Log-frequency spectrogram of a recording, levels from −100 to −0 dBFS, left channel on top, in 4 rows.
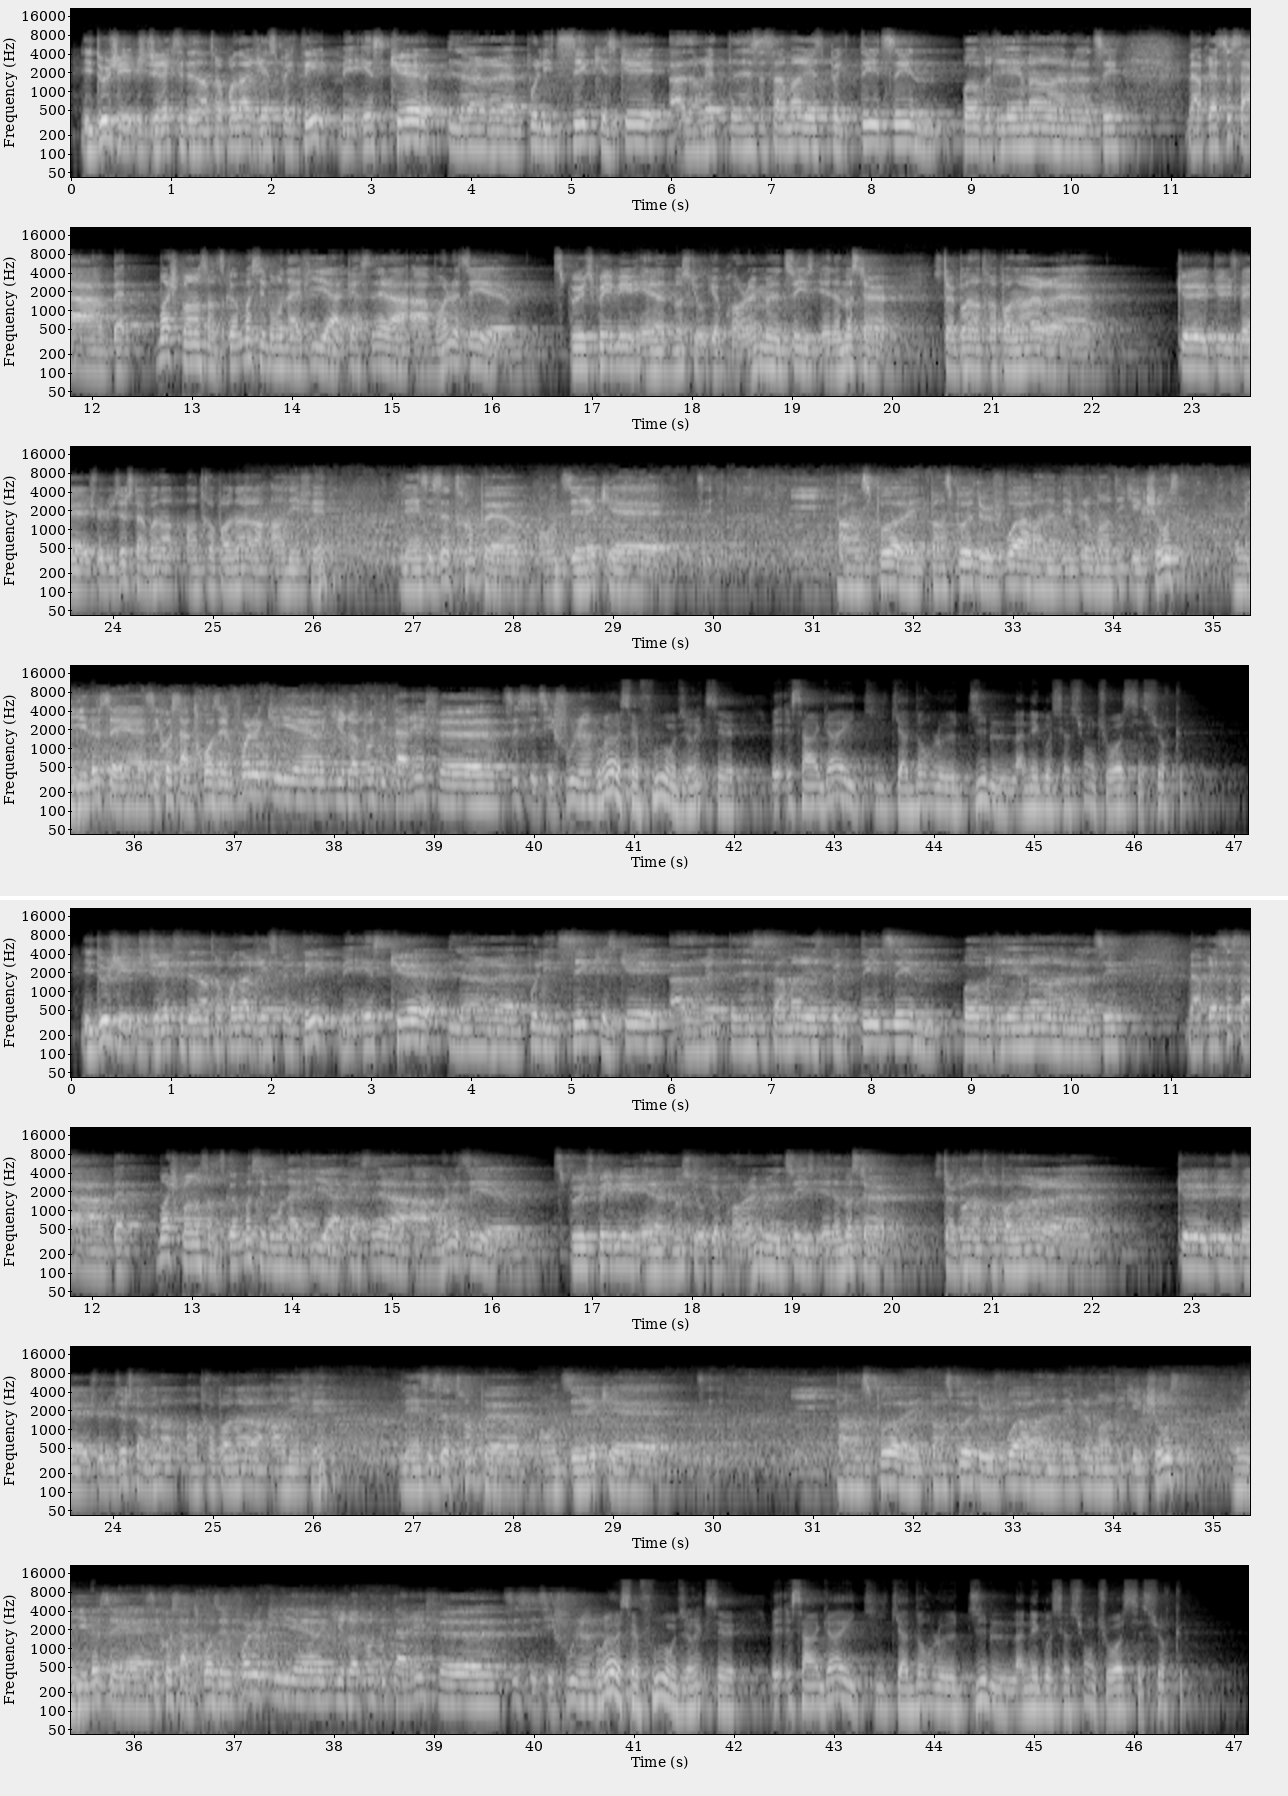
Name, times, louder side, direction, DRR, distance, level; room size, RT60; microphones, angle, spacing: voice 1, 0.0-8.7 8.9-12.4 12.6-16.3 16.6-22.0 22.9-29.5 29.8-30.0 30.8-40.6, left 3 dB, 45° left, 5 dB, 1.4 m, -27 dB
sound 1, 25.3-38.7, left 4 dB, 75° left, 0.9 m, -37 dB
voice 2, 35.2-35.5 40.6-42.0 42.4-46.5, right 1 dB, 10° right, 10 dB, 0.6 m, -31 dB
26.0 x 17.0 x 3.0 m, 1.5 s
head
